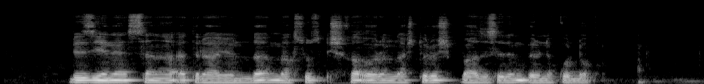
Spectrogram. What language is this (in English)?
Uyghur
